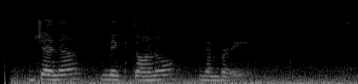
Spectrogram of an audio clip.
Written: Jenna McDonnell

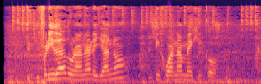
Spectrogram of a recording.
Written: Frida Duran Arellano

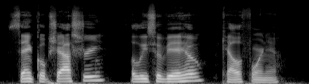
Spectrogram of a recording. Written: Sankalp Shastri

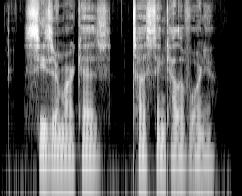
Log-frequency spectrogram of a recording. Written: Cesar Marquez

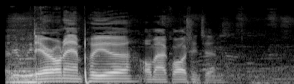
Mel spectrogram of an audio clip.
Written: Darrell Nanpuya

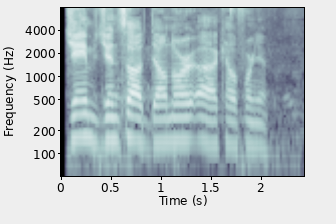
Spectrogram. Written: James Gensaw Jr.

